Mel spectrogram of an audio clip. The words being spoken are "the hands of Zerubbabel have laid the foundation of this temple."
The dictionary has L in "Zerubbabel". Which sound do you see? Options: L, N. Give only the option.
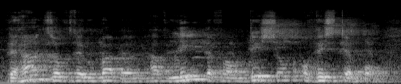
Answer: N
